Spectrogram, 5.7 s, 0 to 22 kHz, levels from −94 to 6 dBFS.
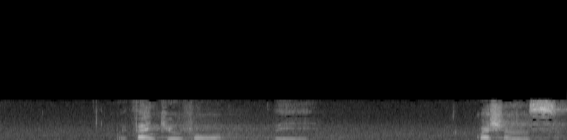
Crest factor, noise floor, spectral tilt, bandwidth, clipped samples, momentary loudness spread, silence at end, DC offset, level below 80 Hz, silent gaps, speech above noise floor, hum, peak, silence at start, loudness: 24 dB; -59 dBFS; -1.5 dB/octave; 6.6 kHz; under 0.1%; 26 LU; 0 s; under 0.1%; -76 dBFS; none; 25 dB; none; -14 dBFS; 0.95 s; -33 LUFS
